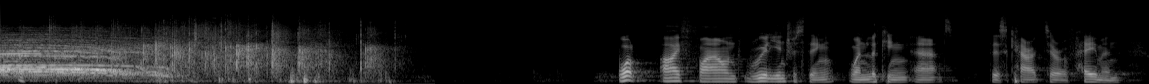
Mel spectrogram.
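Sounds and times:
crowd cheering loudly: 0.0 - 4.0
people whooping: 0.0 - 4.0
speech: 0.2 - 0.4, 6.2 - 11.4.

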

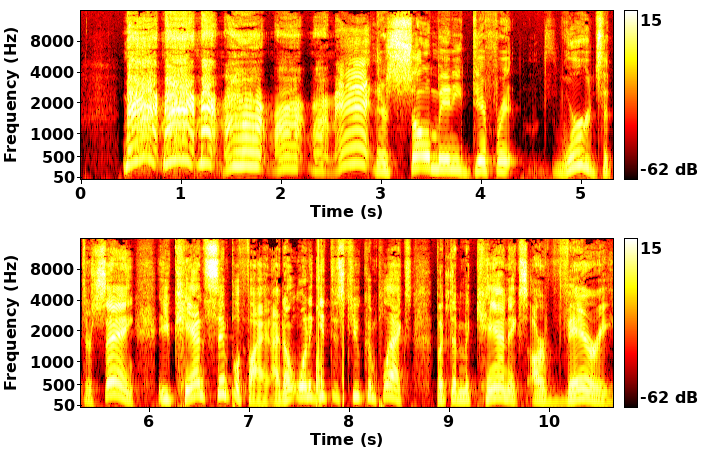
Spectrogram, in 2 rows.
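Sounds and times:
duck call giving raspy quacks: 0.4 - 2.6
speech: 2.9 - 10.6.

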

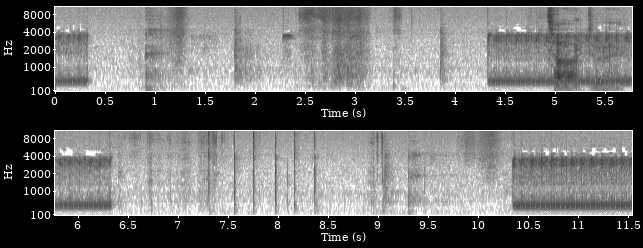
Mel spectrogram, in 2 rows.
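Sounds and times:
phone line electronic tone: 0.0 - 0.4, 4.3 - 6.4, 10.4 - 11.5
speech: 5.0 - 5.8.

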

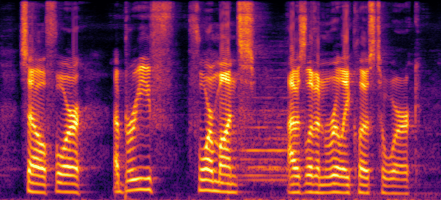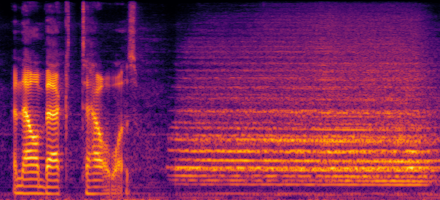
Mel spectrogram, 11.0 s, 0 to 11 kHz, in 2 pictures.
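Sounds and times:
speech: 0.2 - 7.4
passing train rumbling: 2.8 - 11.0
train horn blaring: 2.9 - 4.2, 7.6 - 11.0.

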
